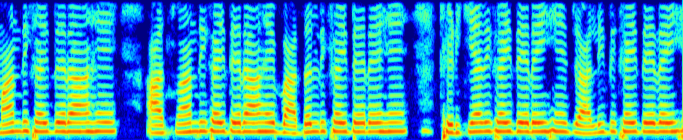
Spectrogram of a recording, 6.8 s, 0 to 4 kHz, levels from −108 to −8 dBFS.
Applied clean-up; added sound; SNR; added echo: none; none; none; none.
